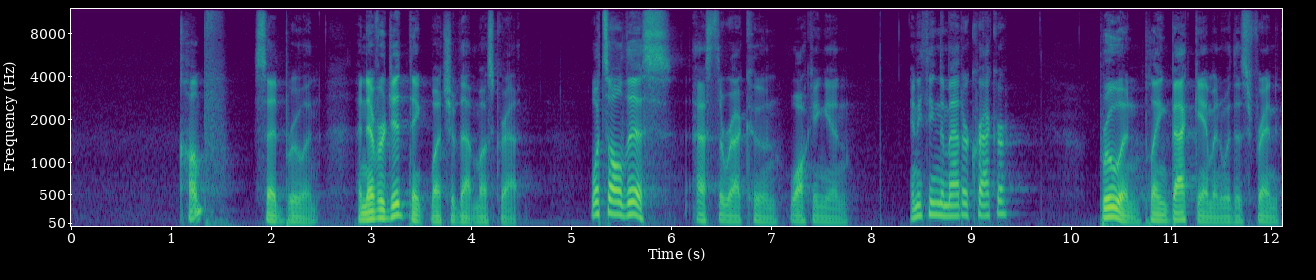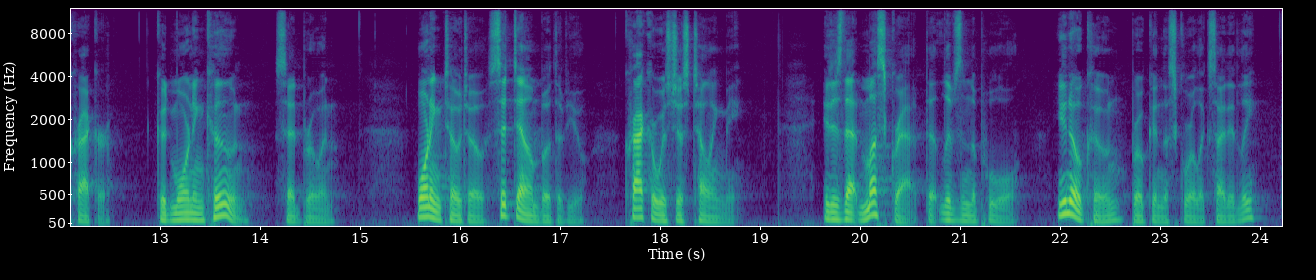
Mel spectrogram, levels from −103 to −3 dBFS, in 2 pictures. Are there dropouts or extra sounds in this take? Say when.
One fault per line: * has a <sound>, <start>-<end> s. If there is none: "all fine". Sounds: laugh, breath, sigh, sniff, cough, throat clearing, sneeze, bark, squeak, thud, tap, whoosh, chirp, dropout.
all fine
